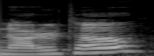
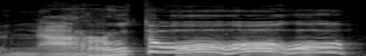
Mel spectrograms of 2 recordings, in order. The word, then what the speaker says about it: Naruto: We're watching Naruto. Oh wow, Naruto! Why'd you have to say it like that? Naruto. That's how you say it, you idiot. No, you say Naruto.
